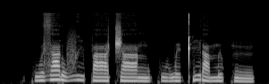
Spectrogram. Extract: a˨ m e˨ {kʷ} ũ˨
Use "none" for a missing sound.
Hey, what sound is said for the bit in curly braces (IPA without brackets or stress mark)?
kʷ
